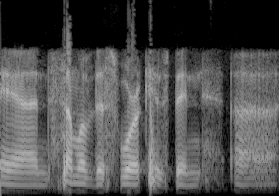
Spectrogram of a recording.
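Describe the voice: The speech is slow and monotone, with flat intonation and vocal fry. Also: man, fairly low pitch for a man.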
